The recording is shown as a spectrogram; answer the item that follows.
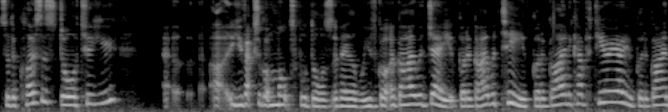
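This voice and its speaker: A woman speaks at a fairly quick pace in an unremarkable speaking voice. Her fairly high pitch shows ordinary pitch variation. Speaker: psychic reader. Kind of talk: personal psychic reading.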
